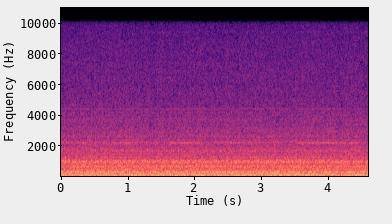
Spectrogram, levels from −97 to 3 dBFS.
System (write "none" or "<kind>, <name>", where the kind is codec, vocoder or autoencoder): none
